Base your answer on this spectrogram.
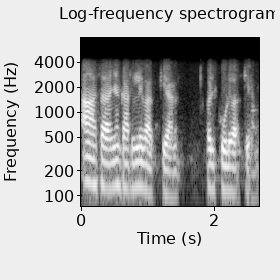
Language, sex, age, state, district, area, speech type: Malayalam, male, 18-30, Kerala, Idukki, rural, conversation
